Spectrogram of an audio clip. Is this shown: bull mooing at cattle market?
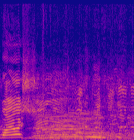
yes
